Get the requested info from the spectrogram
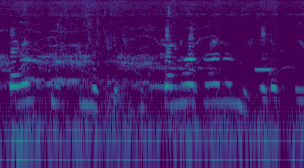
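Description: Chickens clucking in a quick run of short calls, over a steady low rumble.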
